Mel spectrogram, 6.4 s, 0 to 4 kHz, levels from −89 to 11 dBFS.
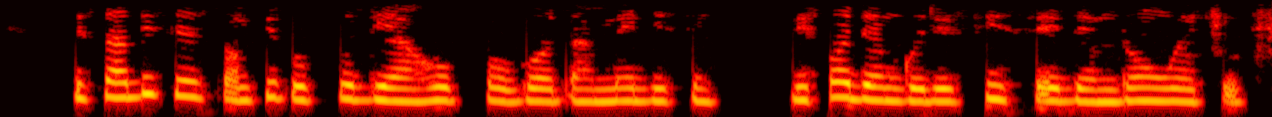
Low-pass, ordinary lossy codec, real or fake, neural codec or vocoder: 3.6 kHz; none; real; none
